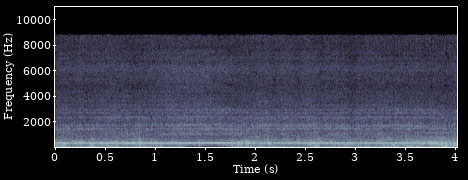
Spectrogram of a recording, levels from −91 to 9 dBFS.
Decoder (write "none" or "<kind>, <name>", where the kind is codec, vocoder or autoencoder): autoencoder, DAC-VAE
